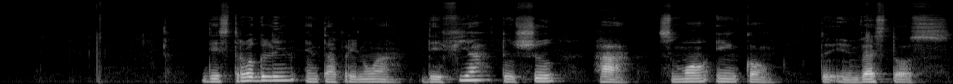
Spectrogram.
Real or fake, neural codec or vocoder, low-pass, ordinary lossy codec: real; none; 19.8 kHz; none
